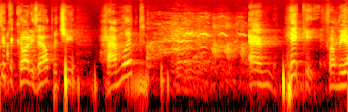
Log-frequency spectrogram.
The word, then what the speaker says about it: Pacino: all, he said, Al Pacino. He pronounced my name right. That never happened. I went to a whole school, a public school. They never, Pacini, Pacuno, Pacani, that kind of thing.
